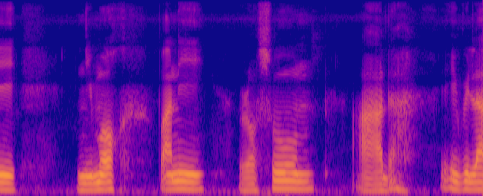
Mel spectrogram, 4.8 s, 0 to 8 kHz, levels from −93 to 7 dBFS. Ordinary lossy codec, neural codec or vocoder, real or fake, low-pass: none; none; real; none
